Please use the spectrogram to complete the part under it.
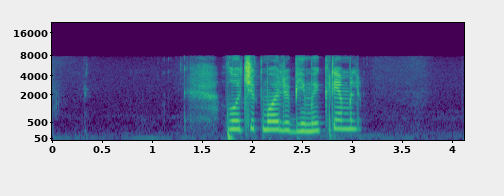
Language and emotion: Russian, positive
